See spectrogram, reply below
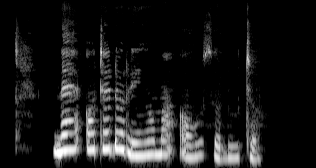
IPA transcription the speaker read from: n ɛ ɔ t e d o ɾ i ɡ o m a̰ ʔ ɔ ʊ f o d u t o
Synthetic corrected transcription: n ɛ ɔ t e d o ɾ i ŋ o m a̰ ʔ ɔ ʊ s o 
